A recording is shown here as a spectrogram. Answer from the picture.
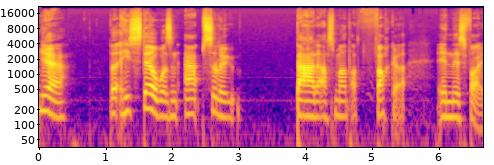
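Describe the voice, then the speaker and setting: A British accent marks the speech. The background is silent, and the recording very clean. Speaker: podcast co-host. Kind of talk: casual chat.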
